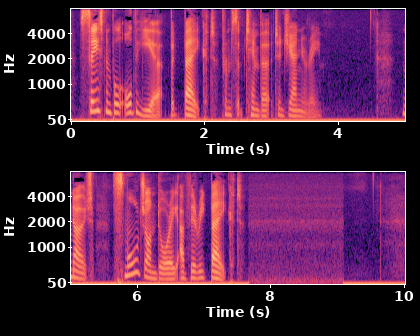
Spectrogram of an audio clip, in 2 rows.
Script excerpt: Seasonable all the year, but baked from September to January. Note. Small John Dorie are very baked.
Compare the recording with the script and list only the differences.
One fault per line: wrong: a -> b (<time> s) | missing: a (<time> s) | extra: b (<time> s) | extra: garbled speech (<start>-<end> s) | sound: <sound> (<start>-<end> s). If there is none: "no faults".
no faults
